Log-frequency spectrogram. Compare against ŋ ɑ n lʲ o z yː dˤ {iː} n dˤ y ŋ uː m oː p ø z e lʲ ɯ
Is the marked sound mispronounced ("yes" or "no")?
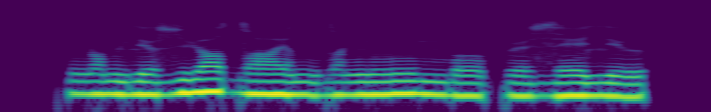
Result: yes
